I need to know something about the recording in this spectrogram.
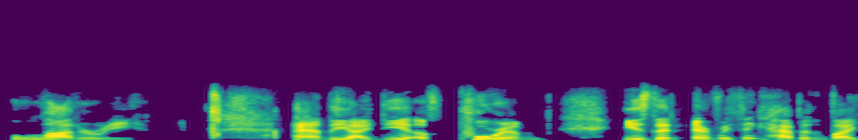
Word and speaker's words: Purim: You put the word together and you get purim.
